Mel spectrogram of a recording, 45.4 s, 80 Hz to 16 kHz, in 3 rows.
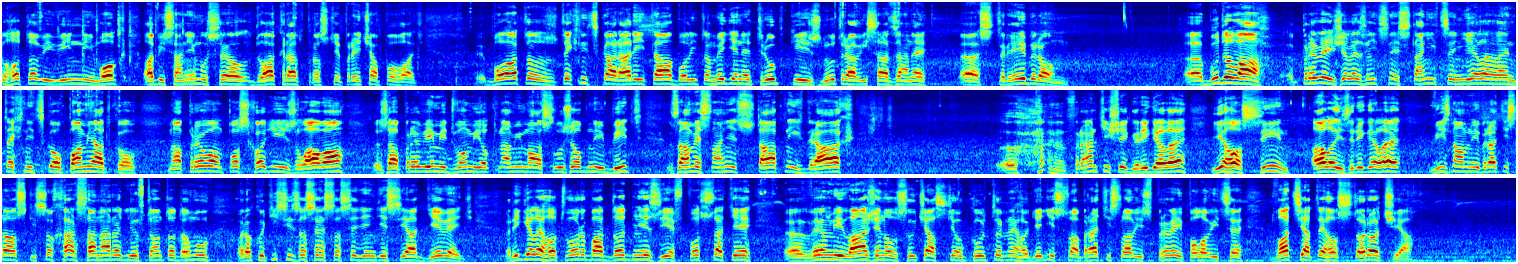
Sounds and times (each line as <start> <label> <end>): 0.0 talk 10.7
11.8 talk 23.7
25.1 talk 44.4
